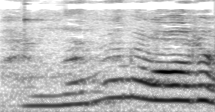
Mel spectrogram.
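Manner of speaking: high sudden realization; surprised. Real, not acted. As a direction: yelp it, suddenly remembering. Suddenly remembers her drink.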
